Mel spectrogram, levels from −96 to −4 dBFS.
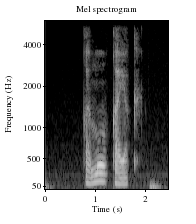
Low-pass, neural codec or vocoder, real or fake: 5.4 kHz; none; real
